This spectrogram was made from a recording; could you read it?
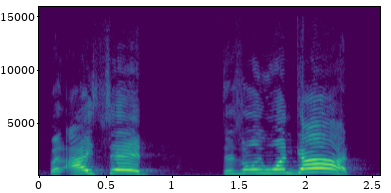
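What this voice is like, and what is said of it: Louder, emphatic retelling voice. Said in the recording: “I'm gonna get a little louder as I tell the story. So this isn't really how it was”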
